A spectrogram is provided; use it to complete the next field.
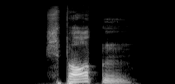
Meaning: dative plural of Sport
- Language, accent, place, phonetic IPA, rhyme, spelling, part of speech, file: German, Germany, Berlin, [ˈʃpɔʁtn̩], -ɔʁtn̩, Sporten, noun, De-Sporten.ogg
